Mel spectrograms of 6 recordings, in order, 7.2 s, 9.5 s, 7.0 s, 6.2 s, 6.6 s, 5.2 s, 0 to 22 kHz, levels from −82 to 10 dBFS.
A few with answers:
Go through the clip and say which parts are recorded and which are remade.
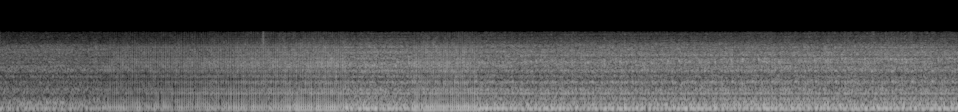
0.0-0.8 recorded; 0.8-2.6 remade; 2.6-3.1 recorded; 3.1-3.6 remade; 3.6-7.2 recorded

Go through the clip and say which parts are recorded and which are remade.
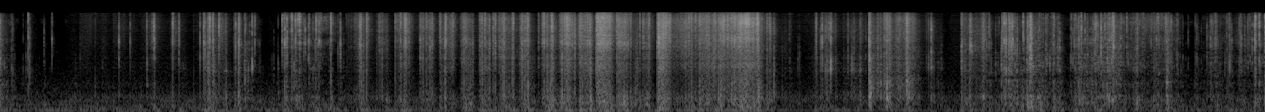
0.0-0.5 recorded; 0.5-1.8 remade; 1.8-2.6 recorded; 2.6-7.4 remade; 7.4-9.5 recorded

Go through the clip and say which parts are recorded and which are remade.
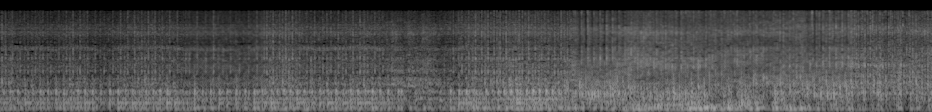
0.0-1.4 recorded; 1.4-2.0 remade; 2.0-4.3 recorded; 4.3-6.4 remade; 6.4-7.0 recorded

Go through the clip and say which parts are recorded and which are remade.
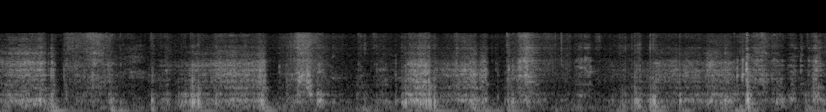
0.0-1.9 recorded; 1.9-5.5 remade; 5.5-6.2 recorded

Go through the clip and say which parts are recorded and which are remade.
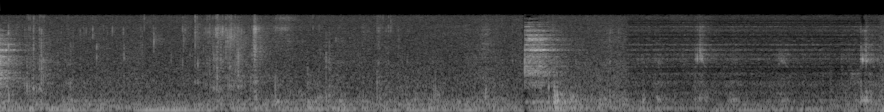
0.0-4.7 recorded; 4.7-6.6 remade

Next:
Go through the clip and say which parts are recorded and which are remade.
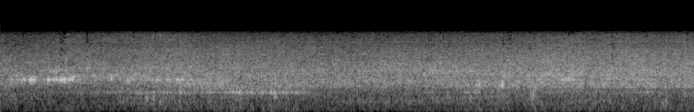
0.0-5.2 recorded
